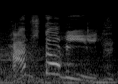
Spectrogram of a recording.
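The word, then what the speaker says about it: Hamsterviel: Hamsterwil. Det udtales Hamsterwil.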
